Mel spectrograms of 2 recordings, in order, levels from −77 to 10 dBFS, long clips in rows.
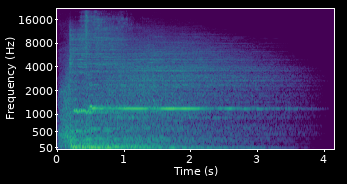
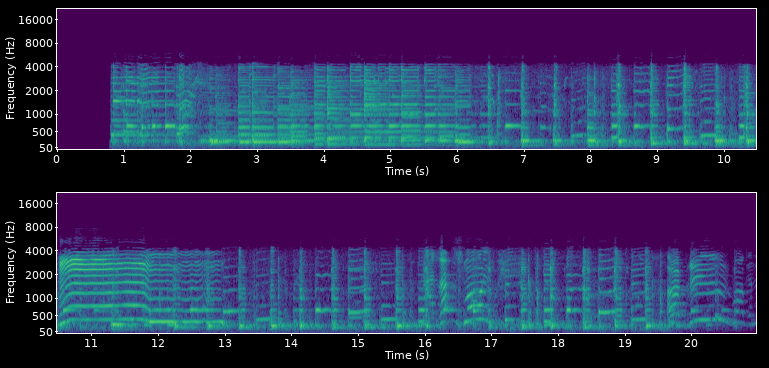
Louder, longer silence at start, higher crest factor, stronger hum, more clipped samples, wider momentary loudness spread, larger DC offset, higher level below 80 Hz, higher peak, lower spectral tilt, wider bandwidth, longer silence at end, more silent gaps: about the same, -19 LUFS vs -17 LUFS; second, 0 s vs 0.8 s; about the same, 16 dB vs 18 dB; neither; neither; first, 18 LU vs 12 LU; neither; first, -26 dBFS vs -58 dBFS; second, -4 dBFS vs 0 dBFS; second, -4 dB/octave vs -7 dB/octave; first, over 20 kHz vs 6 kHz; first, 0.65 s vs 0.05 s; neither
